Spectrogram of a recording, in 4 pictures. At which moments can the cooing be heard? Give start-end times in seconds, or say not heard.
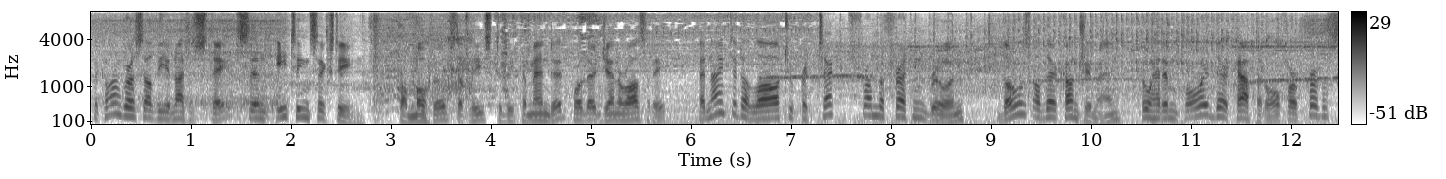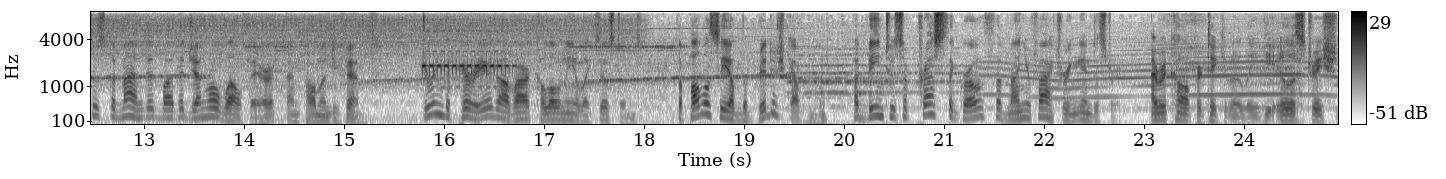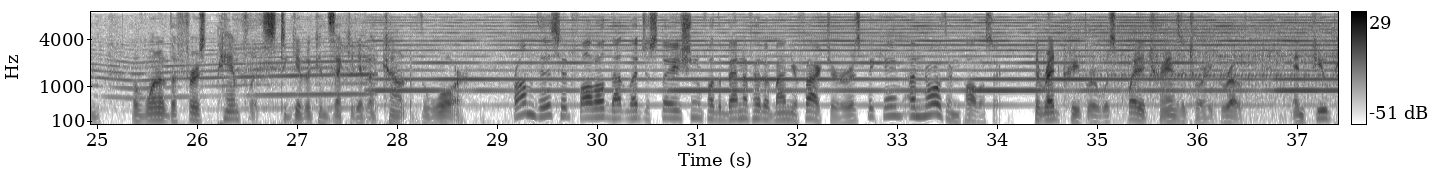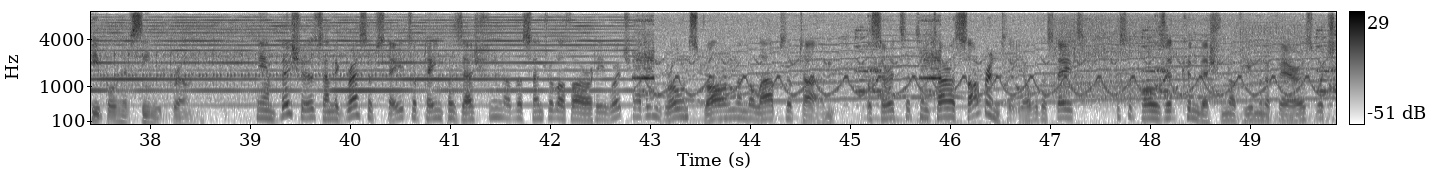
not heard.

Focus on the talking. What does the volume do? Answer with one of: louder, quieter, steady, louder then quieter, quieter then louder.
steady.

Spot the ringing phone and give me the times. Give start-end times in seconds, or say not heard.
15.8-16.8.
